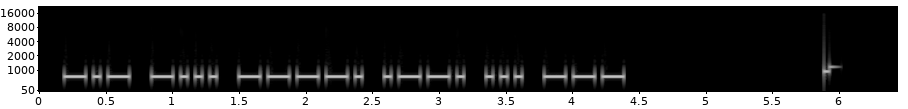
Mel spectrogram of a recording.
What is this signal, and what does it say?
Morse code, heard as a keyed tone, about 21 wpm, 700 Hz. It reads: KB9PSO
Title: USA Callsign DE Callsign 22wpm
